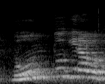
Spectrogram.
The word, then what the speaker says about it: 논둑: 논북이라고 하면 발음이 논둑이야 논뚝이야? 발음해봐봐. 논둑이야 논뚝이야? 논뚝이야. 그러면 이거 된소리 대기에서 어디에 해당하는 거야?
